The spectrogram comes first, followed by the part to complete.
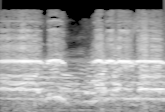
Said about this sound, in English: Gorgui is great, chanted the crowds as Wade made his way through the city.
